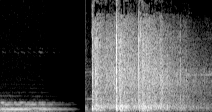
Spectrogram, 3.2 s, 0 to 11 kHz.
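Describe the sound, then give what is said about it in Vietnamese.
A short musical tone cuts off, then three or four sharp gunshots crack out at uneven intervals over a rough, rumbling outdoor background, loud, during night clashes between Israeli soldiers and armed Palestinians in central Jenin, West Bank, as Israeli bulldozers destroy roads and infrastructure. “Tiếng súng vang lên khi xe ổ đất của Israel phá hủy đường xá và cơ sở hạ tầng khi cuộc tấn công kéo dài 6 ngày của Israel vào thị trấn bờ Tây”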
